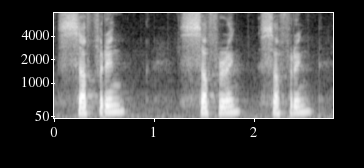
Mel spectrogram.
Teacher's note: but he fully nasalizes. Basically the G in that situation is acting as a nasalization of the N.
